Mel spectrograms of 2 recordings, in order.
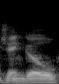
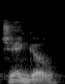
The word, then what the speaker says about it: Django: your name he's like Django he's like how do you spill it DJ a NGO did the the D is silent he's like I know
